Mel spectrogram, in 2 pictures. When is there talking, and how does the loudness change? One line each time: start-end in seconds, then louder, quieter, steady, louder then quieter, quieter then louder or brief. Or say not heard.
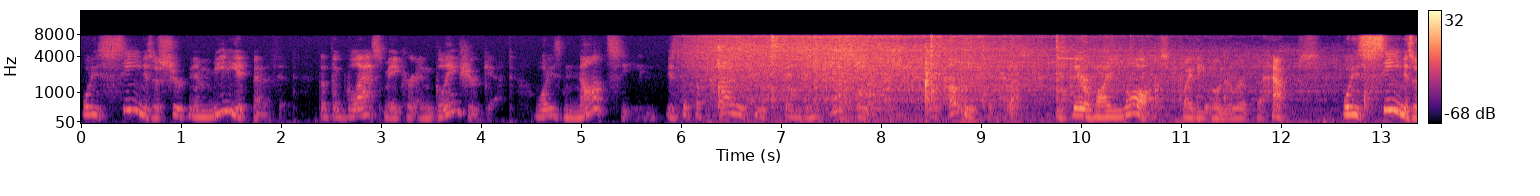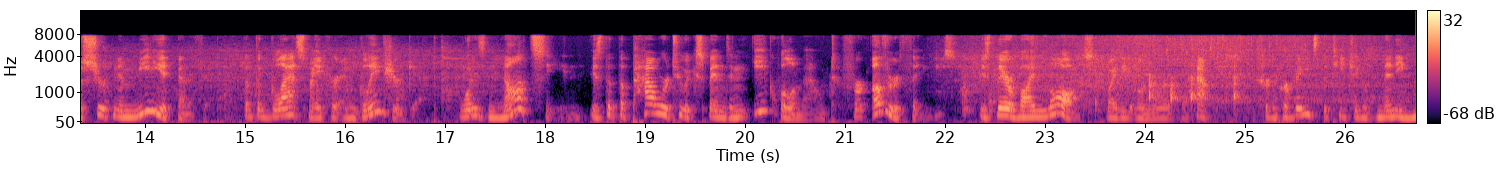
0.0-26.6 louder.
